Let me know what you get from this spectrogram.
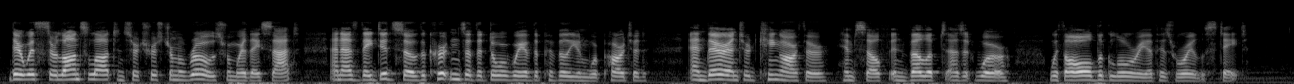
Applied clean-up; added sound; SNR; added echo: none; none; none; none.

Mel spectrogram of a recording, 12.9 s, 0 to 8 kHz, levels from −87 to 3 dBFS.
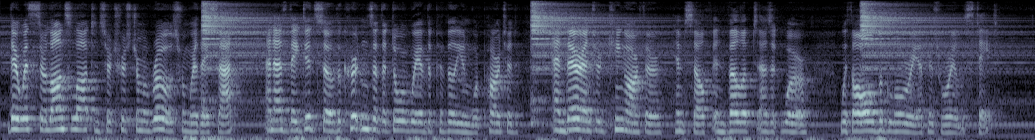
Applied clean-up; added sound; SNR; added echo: none; Crash cymbal; 8 dB; reverberation time 2.4 s.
